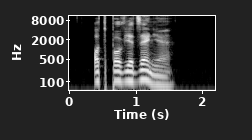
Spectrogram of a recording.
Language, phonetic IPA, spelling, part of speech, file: Polish, [ˌɔtpɔvʲjɛˈd͡zɛ̃ɲɛ], odpowiedzenie, noun, Pl-odpowiedzenie.ogg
